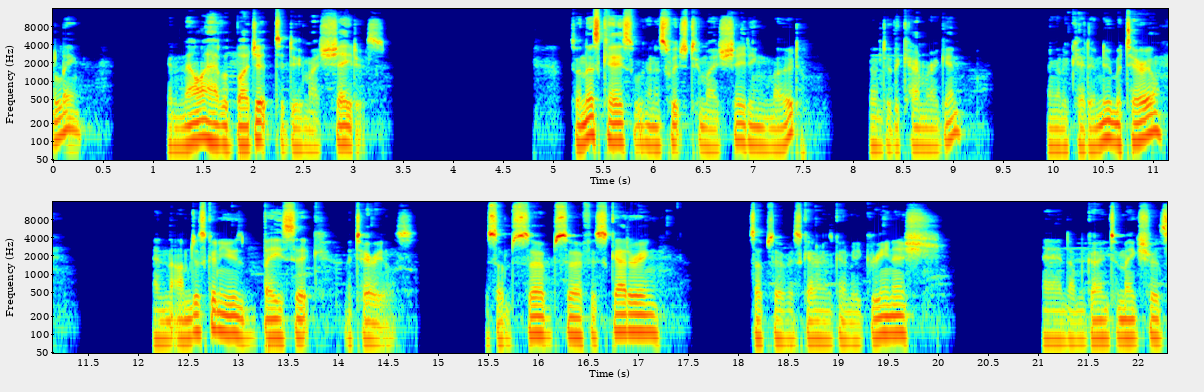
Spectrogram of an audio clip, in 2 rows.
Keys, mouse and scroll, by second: 4.8-8.2 drag, 10.3 click, 14.8 click, 14.8-15.2 scroll, 17.3 click, 18.1 click, 19.5 click, 20.5 click.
